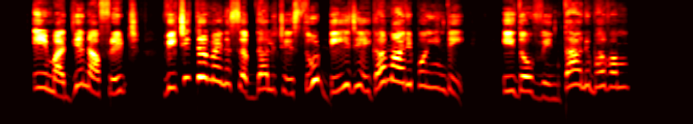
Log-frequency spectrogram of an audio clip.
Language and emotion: Telugu, surprised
